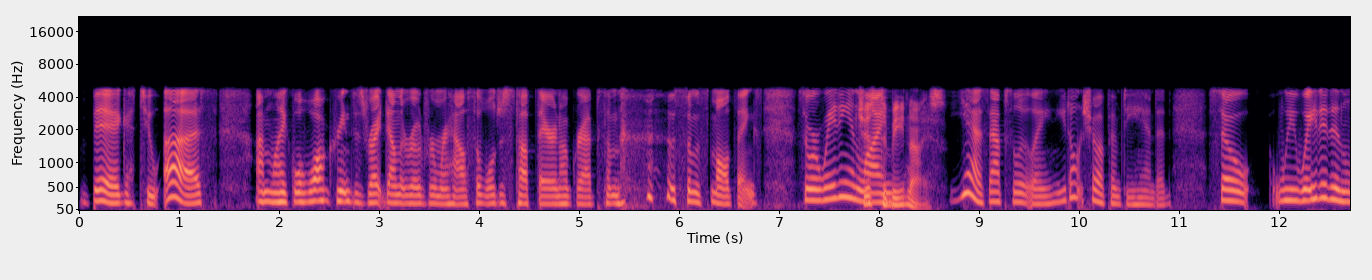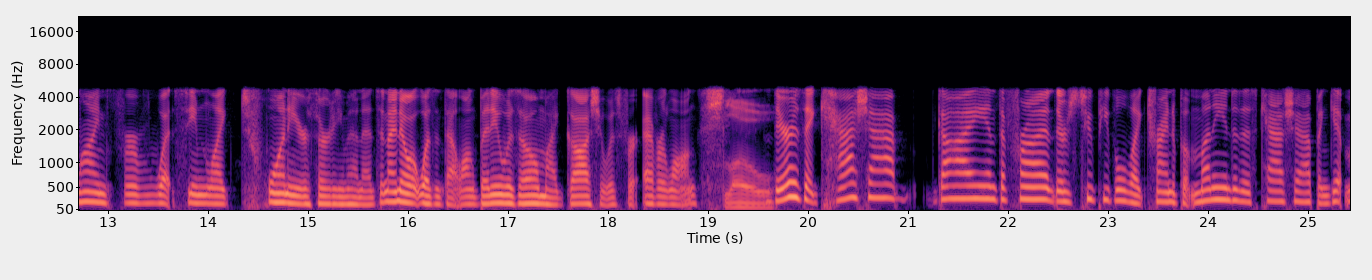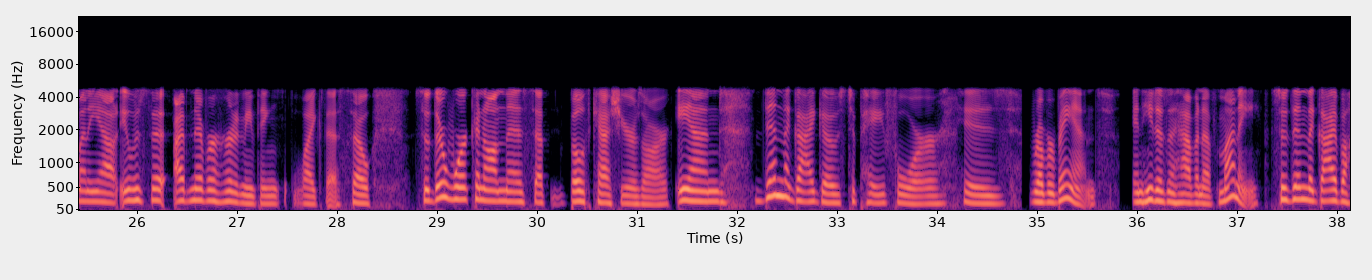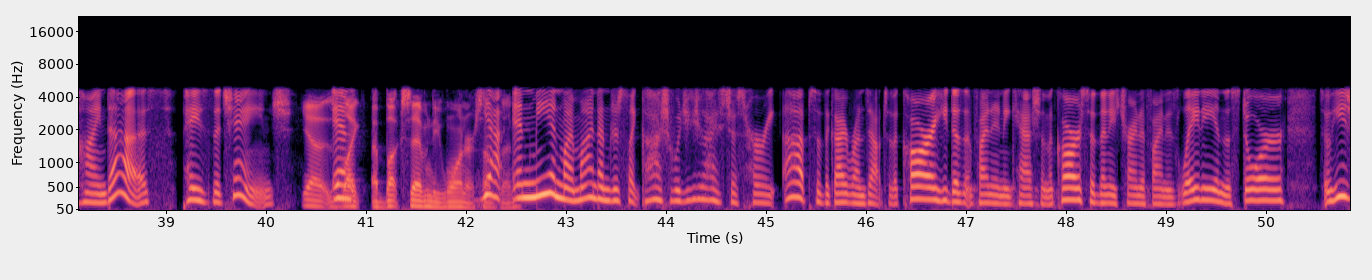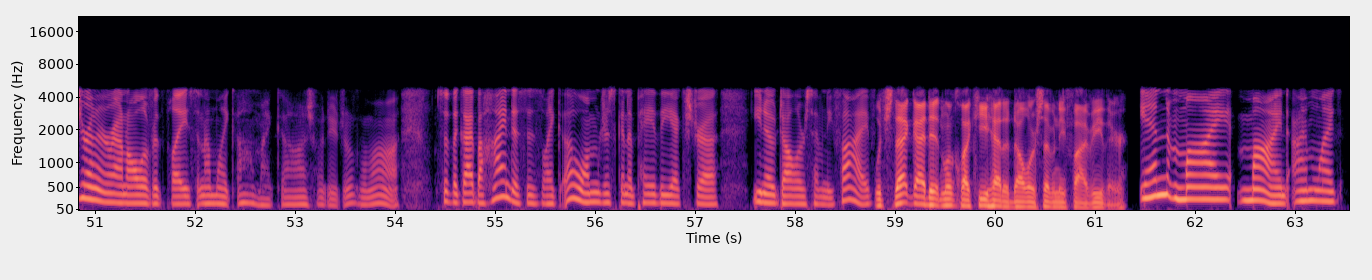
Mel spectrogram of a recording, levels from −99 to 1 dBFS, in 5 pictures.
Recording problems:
high frequencies cut off; severe; nothing above 4.5 kHz

